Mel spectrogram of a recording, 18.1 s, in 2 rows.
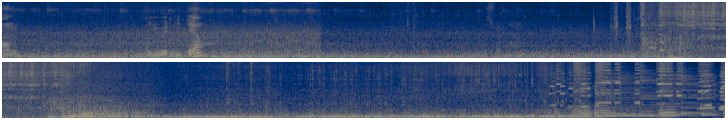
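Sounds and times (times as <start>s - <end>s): car engine running: 0.0s - 16.7s
accordion music: 15.6s - 18.0s.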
